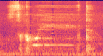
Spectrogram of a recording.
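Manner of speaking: tiny whispered squeak; high mouse squeak. Acted.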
